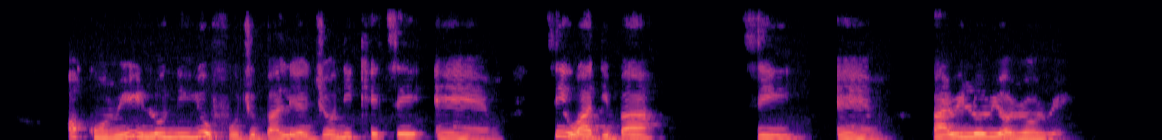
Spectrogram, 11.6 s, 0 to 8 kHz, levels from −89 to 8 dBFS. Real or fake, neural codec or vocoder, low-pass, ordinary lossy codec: real; none; 7.2 kHz; none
